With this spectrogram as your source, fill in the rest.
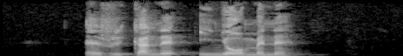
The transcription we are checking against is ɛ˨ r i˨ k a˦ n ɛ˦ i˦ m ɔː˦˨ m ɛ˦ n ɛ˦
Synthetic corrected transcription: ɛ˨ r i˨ k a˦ n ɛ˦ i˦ ɲ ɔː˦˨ m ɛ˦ n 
